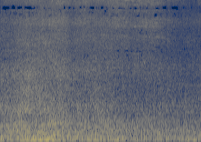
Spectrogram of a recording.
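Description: Loaded autorack freight cars passing at speed close by: a loud, steady rumble and rush of steel wheels on the rails, swelling to its loudest about a second in.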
